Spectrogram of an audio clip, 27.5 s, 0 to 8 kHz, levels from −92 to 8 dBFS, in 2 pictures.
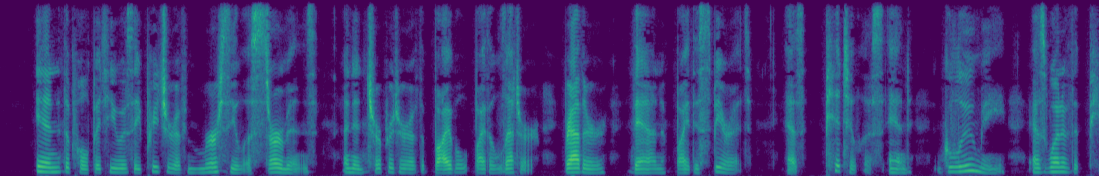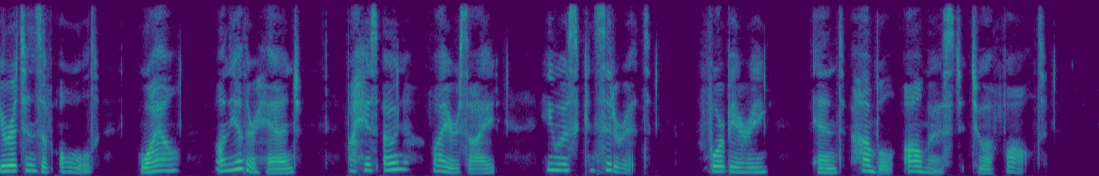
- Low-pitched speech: No, high, 200 Hz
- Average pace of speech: No, slow, 115 wpm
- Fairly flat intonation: No, average, 5.1 semitones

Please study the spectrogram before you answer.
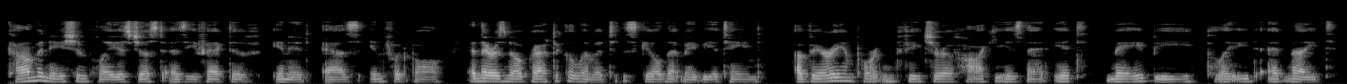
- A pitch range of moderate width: No, narrow, 1.8 semitones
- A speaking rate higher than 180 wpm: No, average, 170 wpm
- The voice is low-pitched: Yes, low, 125 Hz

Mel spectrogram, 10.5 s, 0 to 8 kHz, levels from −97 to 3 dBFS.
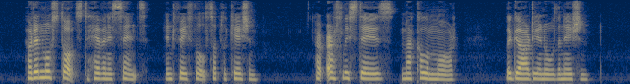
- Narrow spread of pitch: Yes, narrow, 1.8 semitones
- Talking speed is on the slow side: Yes, slow, 115 wpm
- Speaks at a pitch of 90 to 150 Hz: No, high, 190 Hz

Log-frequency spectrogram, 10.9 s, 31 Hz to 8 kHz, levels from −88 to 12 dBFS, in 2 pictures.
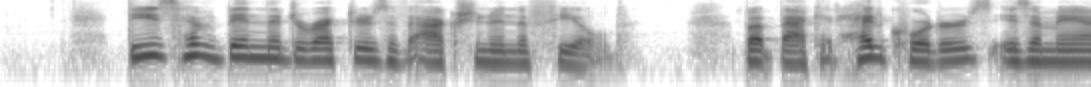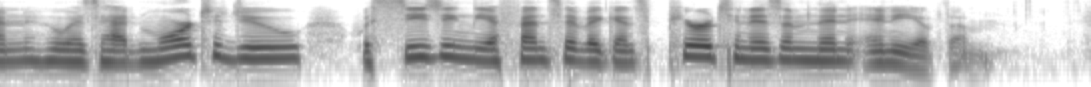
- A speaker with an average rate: Yes, average, 185 wpm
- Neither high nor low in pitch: Yes, medium, 175 Hz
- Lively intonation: No, average, 3.4 semitones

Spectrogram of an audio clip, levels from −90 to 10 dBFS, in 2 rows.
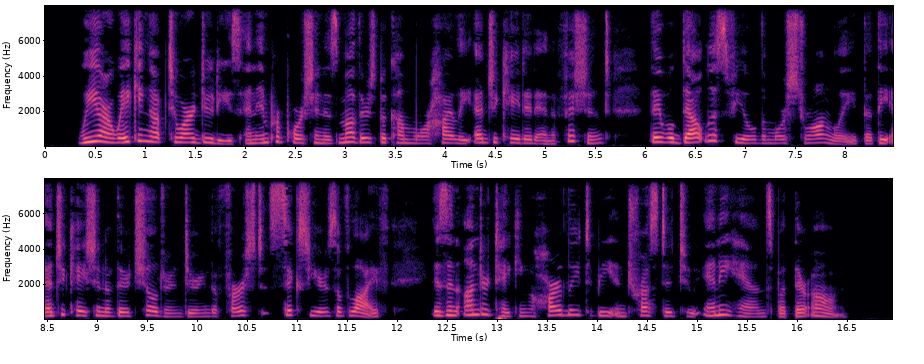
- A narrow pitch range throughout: No, average, 4.0 semitones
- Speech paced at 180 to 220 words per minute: Yes, average, 185 wpm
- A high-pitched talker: Yes, high, 225 Hz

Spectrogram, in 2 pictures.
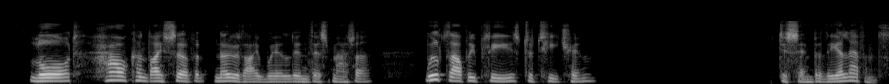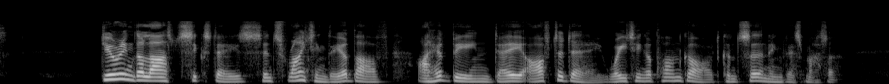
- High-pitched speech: No, medium, 150 Hz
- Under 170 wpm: Yes, average, 150 wpm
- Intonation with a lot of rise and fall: No, average, 4.2 semitones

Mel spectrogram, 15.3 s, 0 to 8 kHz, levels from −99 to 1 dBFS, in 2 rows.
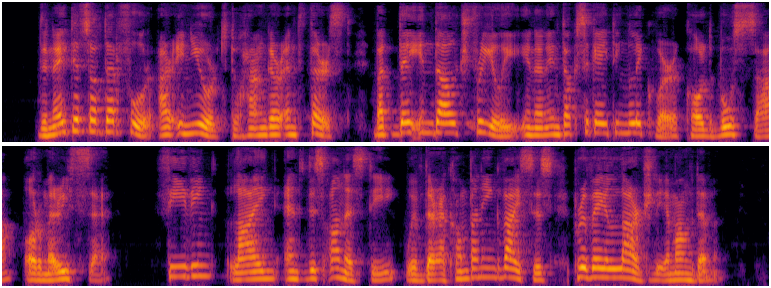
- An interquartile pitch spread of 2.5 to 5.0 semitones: No, wide, 5.5 semitones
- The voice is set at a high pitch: No, medium, 165 Hz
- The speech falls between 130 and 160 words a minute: Yes, slow, 135 wpm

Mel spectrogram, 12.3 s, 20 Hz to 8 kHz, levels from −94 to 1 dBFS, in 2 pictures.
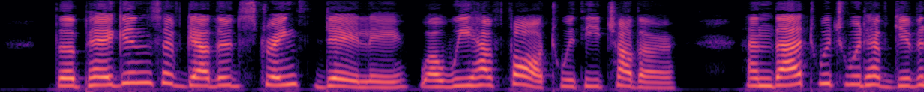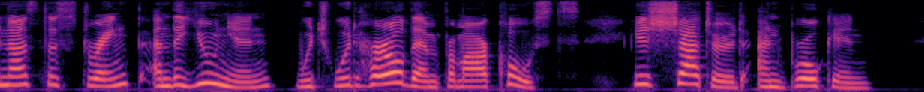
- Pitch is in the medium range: No, high, 235 Hz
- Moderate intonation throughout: Yes, average, 4.9 semitones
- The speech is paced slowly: No, average, 175 wpm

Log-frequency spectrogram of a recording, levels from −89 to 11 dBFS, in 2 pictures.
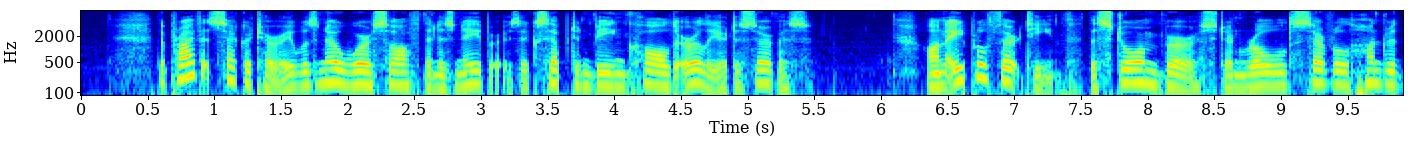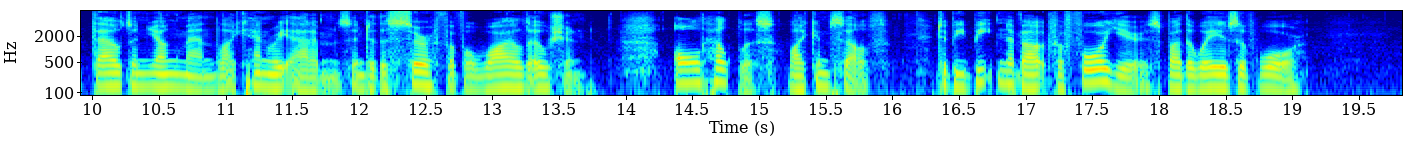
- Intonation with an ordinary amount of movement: Yes, average, 3.6 semitones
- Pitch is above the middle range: No, medium, 140 Hz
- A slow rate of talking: No, average, 170 wpm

